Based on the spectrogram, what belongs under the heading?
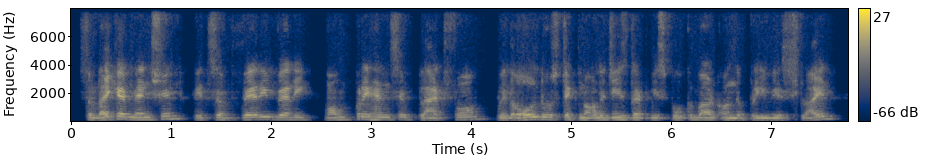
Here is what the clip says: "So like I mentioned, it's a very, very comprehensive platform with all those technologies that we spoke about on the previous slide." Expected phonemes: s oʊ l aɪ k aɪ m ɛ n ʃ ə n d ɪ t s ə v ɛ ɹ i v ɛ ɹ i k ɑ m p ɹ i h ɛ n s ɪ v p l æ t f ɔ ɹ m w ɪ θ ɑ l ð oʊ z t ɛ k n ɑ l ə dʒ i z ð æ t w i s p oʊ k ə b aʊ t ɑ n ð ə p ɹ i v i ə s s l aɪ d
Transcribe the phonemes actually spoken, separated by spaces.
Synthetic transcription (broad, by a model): s oʊ l aɪ k aɪ m ɛ n ʃ ə n d ɪ t s ə v ɛ ɹ i v ɛ ɹ i k ɑ m p ɹ i h ɛ n s ɪ v p l æ t f ɔ ɹ m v ɪ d ɑ l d oʊ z t ɛ k n ɑ l ə dʒ i z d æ t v i s p oʊ k ə b aʊ t ɑ n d ə p ɹ i v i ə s s l aɪ d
